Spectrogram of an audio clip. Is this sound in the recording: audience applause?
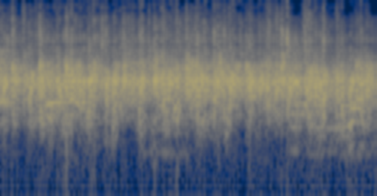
yes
